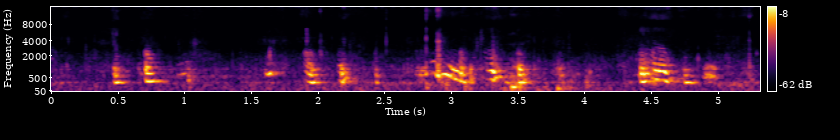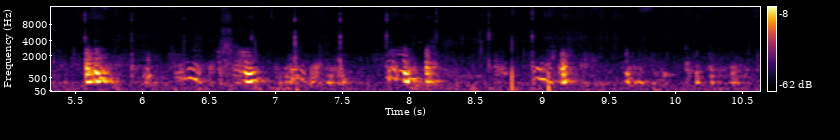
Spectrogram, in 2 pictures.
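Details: Leonberger litter at nine days old in a French kennel: a busy stream of brief squeaky cries and grunts from several pups, rough and uneven, with a short louder cluster near the middle and faint shuffling.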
